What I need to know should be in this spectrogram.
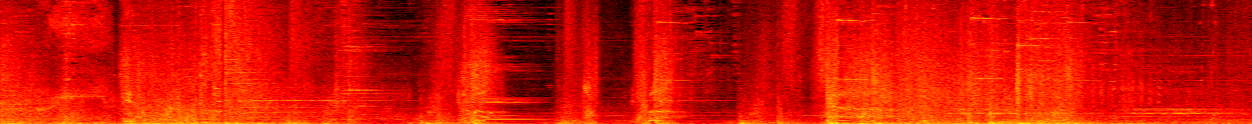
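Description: Video game spell effects whoosh and crackle in a fight.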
